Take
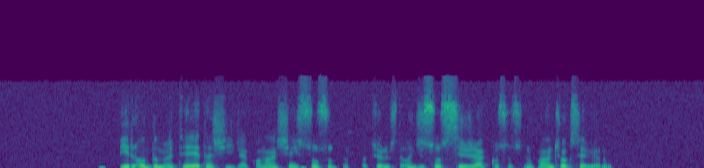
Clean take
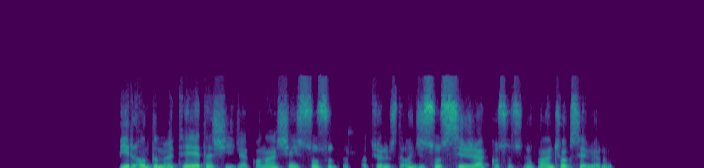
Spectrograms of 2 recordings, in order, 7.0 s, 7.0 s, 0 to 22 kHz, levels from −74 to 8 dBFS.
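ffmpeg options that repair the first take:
-filter_complex "[0:a]asplit=3[s0][s1][s2];[s0]afade=t=out:st=0.99:d=0.02[s3];[s1]highpass=f=140:w=0.5412,highpass=f=140:w=1.3066,afade=t=in:st=0.99:d=0.02,afade=t=out:st=1.11:d=0.02[s4];[s2]afade=t=in:st=1.11:d=0.02[s5];[s3][s4][s5]amix=inputs=3:normalize=0,asplit=3[s6][s7][s8];[s6]afade=t=out:st=3:d=0.02[s9];[s7]highpass=f=140:w=0.5412,highpass=f=140:w=1.3066,afade=t=in:st=3:d=0.02,afade=t=out:st=3.12:d=0.02[s10];[s8]afade=t=in:st=3.12:d=0.02[s11];[s9][s10][s11]amix=inputs=3:normalize=0,afwtdn=0.0032"

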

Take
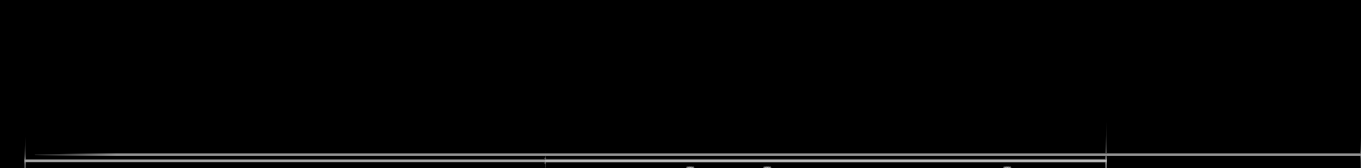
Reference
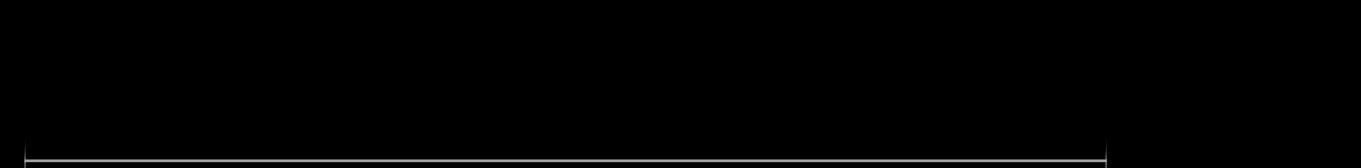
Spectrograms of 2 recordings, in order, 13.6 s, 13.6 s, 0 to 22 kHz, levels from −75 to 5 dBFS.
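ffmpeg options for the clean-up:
-filter_complex "[0:a]bandreject=f=1800:w=30,asplit=3[s0][s1][s2];[s0]afade=t=out:st=6.87:d=0.02[s3];[s1]highpass=f=140:w=0.5412,highpass=f=140:w=1.3066,afade=t=in:st=6.87:d=0.02,afade=t=out:st=6.99:d=0.02[s4];[s2]afade=t=in:st=6.99:d=0.02[s5];[s3][s4][s5]amix=inputs=3:normalize=0,asplit=3[s6][s7][s8];[s6]afade=t=out:st=7.64:d=0.02[s9];[s7]highpass=f=140:w=0.5412,highpass=f=140:w=1.3066,afade=t=in:st=7.64:d=0.02,afade=t=out:st=7.76:d=0.02[s10];[s8]afade=t=in:st=7.76:d=0.02[s11];[s9][s10][s11]amix=inputs=3:normalize=0,asplit=3[s12][s13][s14];[s12]afade=t=out:st=10.04:d=0.02[s15];[s13]highpass=f=140:w=0.5412,highpass=f=140:w=1.3066,afade=t=in:st=10.04:d=0.02,afade=t=out:st=10.16:d=0.02[s16];[s14]afade=t=in:st=10.16:d=0.02[s17];[s15][s16][s17]amix=inputs=3:normalize=0,agate=range=0.0891:threshold=0.0631,asetnsamples=n=441:p=0,asendcmd='5.46 volume volume -6.5dB',volume=1"

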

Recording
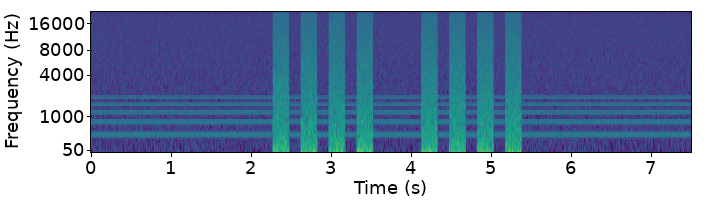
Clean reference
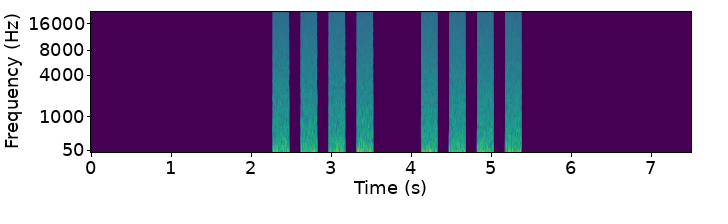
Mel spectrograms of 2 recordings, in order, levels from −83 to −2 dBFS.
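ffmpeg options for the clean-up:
-af "bandreject=f=403.6:t=h:w=4,bandreject=f=807.2:t=h:w=4,bandreject=f=1210.8:t=h:w=4,bandreject=f=1614.4:t=h:w=4,bandreject=f=2018:t=h:w=4,afwtdn=0.0035"

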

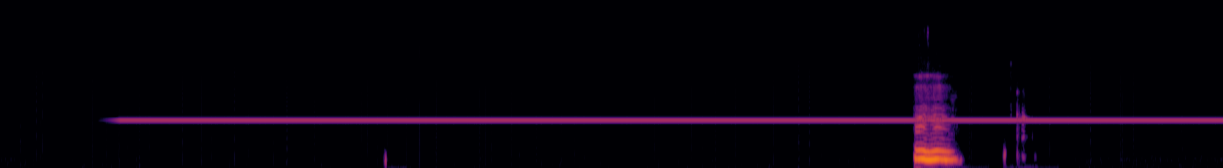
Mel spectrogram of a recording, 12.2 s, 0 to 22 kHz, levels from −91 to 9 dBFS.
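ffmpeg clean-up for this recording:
-af "adeclick=t=4,bandreject=f=1200:w=30,agate=range=0.0891:threshold=0.00708"

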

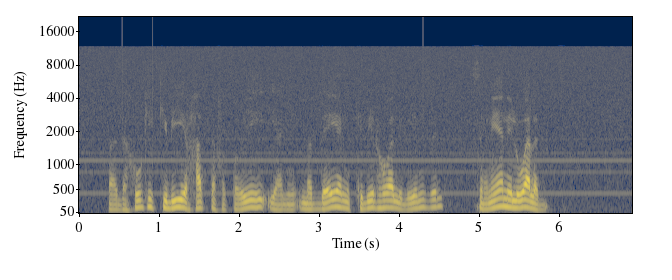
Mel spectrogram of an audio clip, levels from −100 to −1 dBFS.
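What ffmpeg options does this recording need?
-af "adeclick=t=4,bandreject=f=428.3:t=h:w=4,bandreject=f=856.6:t=h:w=4,bandreject=f=1284.9:t=h:w=4,bandreject=f=1713.2:t=h:w=4,bandreject=f=1100:w=30,afwtdn=0.0063"

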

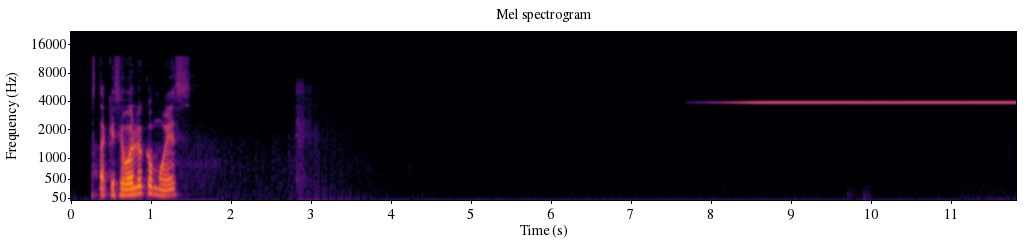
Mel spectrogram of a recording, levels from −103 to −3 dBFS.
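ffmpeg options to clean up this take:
-af "adeclick=t=4,bandreject=f=3900:w=30"

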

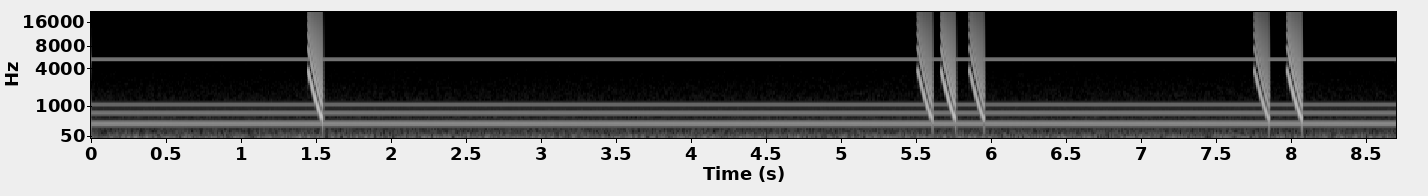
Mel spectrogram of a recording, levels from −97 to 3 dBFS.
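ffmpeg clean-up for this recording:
-af "bandreject=f=362.4:t=h:w=4,bandreject=f=724.8:t=h:w=4,bandreject=f=1087.2:t=h:w=4,bandreject=f=5400:w=30,agate=range=0.0891:threshold=0.0126"

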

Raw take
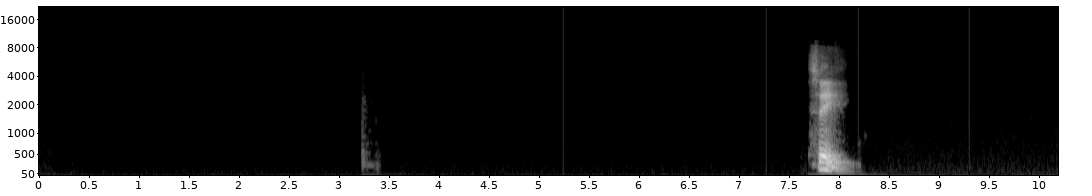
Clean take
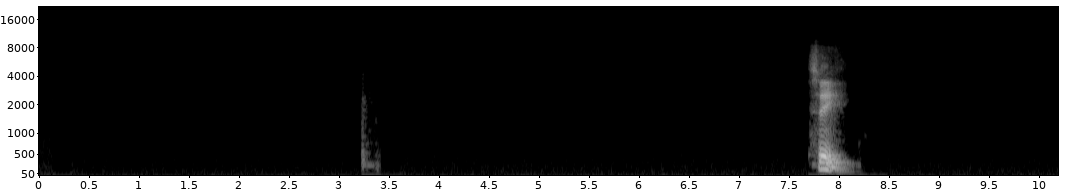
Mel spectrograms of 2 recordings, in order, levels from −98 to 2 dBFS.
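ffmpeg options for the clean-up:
-af "adeclick=t=4,asetnsamples=n=441:p=0,asendcmd='7.61 volume volume -9.5dB',volume=1"

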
